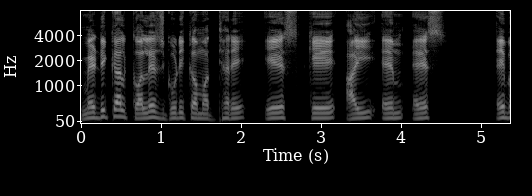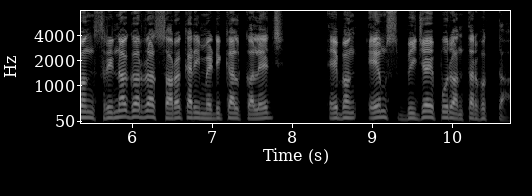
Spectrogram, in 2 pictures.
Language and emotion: Odia, neutral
